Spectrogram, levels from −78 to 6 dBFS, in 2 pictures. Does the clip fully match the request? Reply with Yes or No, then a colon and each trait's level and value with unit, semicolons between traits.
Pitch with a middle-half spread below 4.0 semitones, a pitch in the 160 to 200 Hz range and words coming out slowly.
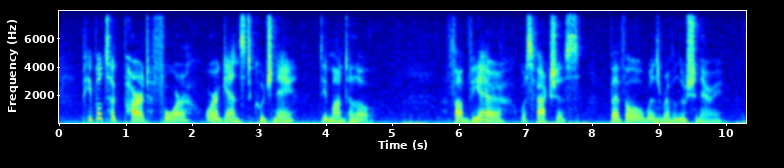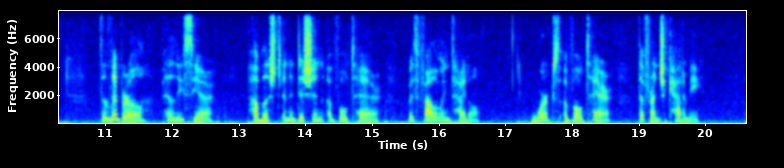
Yes: average, 3.3 semitones; high, 190 Hz; slow, 100 wpm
